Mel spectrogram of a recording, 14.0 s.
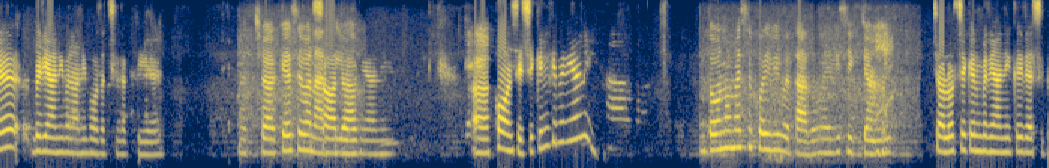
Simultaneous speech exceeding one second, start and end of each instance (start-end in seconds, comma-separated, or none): none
